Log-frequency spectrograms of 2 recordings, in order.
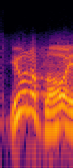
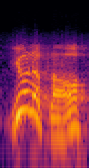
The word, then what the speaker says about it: Uniflo: remember to tell him about uniform or Royal uniflo is spelled u-n-i-f-l-o uniform motor oil is sold at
